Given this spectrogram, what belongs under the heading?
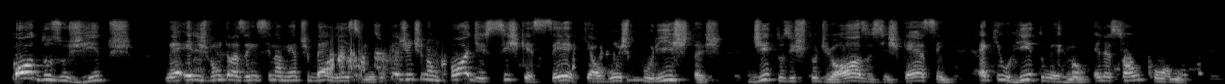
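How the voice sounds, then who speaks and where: With a Brazilian accent, a man talks at a high pitch and a moderate pace, his pitch swinging very widely. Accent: non-local Brazilian accent, noticeable. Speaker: freemason lecturer. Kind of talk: lecture.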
